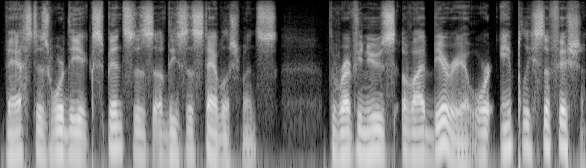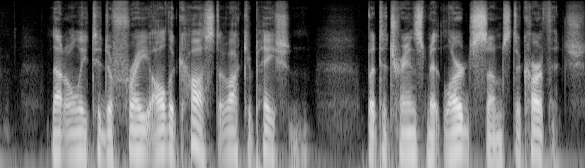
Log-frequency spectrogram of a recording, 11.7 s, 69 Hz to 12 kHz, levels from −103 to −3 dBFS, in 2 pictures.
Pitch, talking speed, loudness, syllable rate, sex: 95 Hz, 160 wpm, -21 LUFS, 5.5 syllables/s, male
